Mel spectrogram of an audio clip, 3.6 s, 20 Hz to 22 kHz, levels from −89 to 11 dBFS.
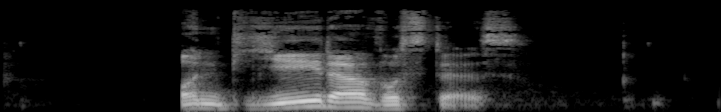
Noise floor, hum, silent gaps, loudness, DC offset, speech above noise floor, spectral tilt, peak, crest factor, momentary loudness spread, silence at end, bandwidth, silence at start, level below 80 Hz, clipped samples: under -90 dBFS; none; none; -17 LUFS; under 0.1%; over 73 dB; -4.5 dB/octave; -2 dBFS; 18 dB; 17 LU; 1.05 s; 16 kHz; 0.9 s; -66 dBFS; under 0.1%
